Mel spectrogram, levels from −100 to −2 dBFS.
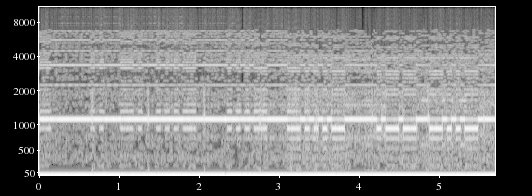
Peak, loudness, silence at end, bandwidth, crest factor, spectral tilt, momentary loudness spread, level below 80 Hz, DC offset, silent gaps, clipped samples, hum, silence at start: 0 dBFS; -7 LUFS; 0 s; 11 kHz; 8 dB; -1 dB/octave; 1 LU; -34 dBFS; 40%; none; 10%; none; 0 s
